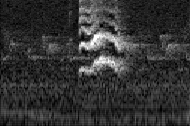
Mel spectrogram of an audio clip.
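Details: Caged cockatiels, two birds, sunning on a back patio in the morning near a wild bird feeder; one loud harsh harmonic call of about a quarter second, slightly rising, over faint chirps of local wild birds and a low hum.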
